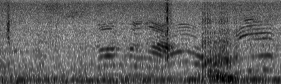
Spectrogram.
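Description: A long-tailed macaque infant nursing on its mother gives a few short, high-pitched squeaks that rise and fall, over a low steady background murmur.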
